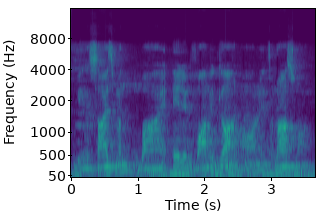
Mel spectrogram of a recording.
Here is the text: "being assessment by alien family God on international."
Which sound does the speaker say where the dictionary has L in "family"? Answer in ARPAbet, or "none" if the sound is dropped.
none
